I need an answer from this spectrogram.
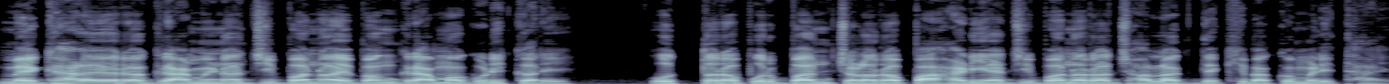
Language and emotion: Odia, neutral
